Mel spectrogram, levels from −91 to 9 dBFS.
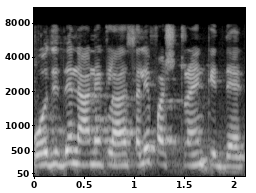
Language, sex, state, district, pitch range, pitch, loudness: Kannada, female, Karnataka, Raichur, 220-235 Hz, 230 Hz, -14 LUFS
